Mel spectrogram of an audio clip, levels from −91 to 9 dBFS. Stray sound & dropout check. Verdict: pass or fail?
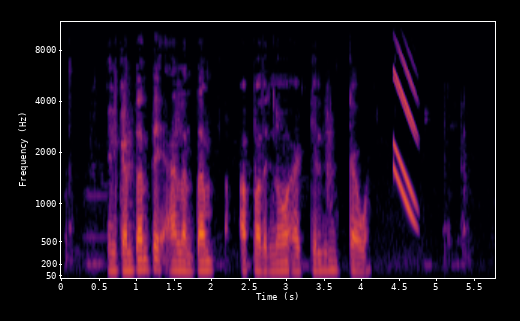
fail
